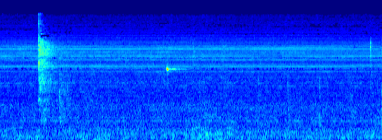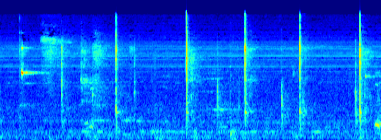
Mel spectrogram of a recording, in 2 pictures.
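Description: Sharp, irregular footfalls and brief shoe squeaks on a wooden sports-hall floor during a badminton footwork drill, starting about eight seconds in at roughly one a second. Before that only the steady hum of the hall's wall fans.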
